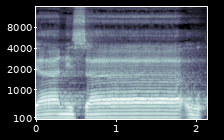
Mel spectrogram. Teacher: pendeknya seperti ini ya Nisa uh ini adalah mad wajib muttasil wajib artinya harus harus panjang dua setengah Alif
